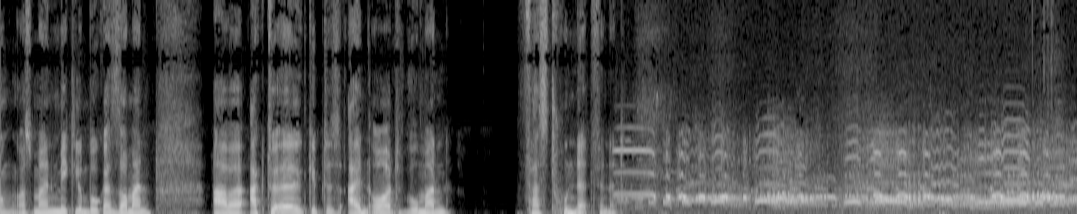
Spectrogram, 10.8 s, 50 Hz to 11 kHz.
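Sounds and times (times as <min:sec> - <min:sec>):
speech: 0:00.0 - 0:04.6, 0:05.2 - 0:06.5
chorus of cranes and ducks calling in a nature reserve: 0:06.2 - 0:10.7.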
